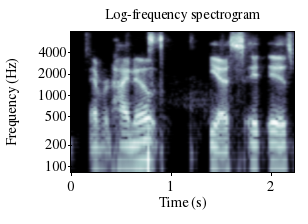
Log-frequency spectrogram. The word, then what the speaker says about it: Hinote: Well, my name, Everett Hinote. Yes, it is pronounced Hinote.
